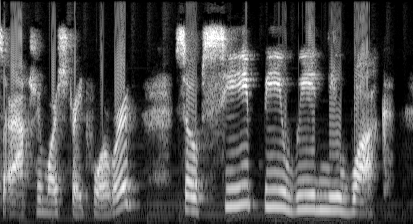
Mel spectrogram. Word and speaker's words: Sipiwiyiniwak: So CPIwok is how you say it but if you read it it will it looks like it's CPIwok. So, here's the trick. Okay, the middle syllable ye just just skip it and read the rest as is.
